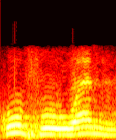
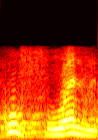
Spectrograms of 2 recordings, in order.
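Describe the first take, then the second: First: The f is followed by a u vowel. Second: The f has no vowel after it. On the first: The speaker calls it right. "وانما تضم" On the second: The speaker calls it wrong. "نسكنها، وهذا خطأ"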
